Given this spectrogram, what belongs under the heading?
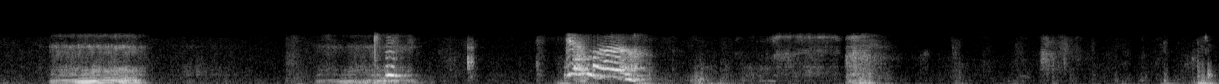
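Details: Loud, rough, rattling snores in a room, repeating about every two to three seconds; snoring.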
